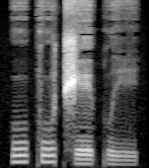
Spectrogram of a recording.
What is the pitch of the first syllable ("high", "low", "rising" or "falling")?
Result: high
